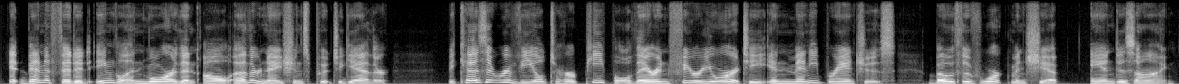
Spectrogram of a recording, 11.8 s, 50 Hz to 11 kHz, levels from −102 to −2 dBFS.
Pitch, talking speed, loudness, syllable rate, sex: 200 Hz, 130 wpm, -17 LUFS, 4.6 syllables/s, female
